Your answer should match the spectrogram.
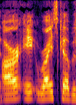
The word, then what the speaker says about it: Rajskub: Rice Cub is pronounced Rice Cub, but it's spelled RAJSKUB.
